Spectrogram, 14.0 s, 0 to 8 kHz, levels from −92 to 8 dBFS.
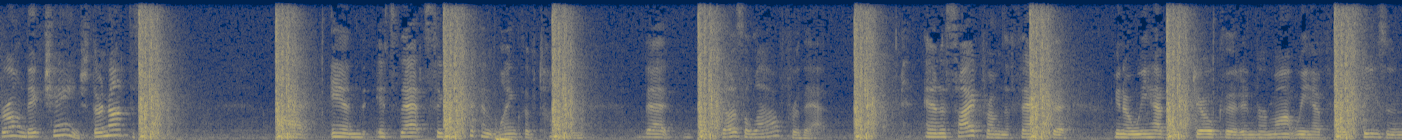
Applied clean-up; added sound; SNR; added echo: none; Gunshot, gunfire; -2 dB; none.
